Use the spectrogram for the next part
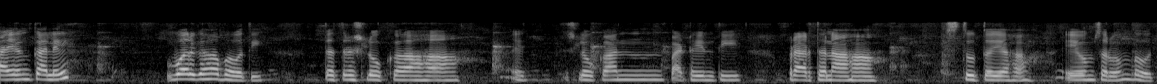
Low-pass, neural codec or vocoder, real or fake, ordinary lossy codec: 7.2 kHz; none; real; none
